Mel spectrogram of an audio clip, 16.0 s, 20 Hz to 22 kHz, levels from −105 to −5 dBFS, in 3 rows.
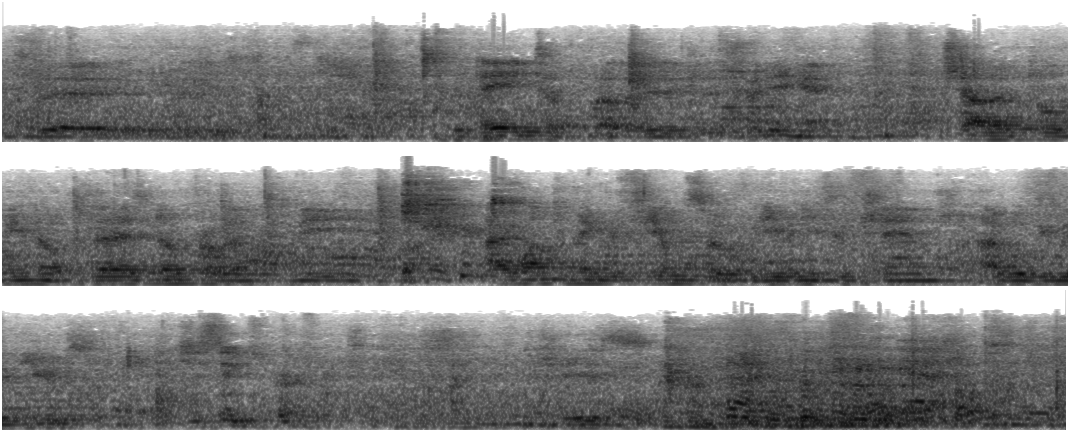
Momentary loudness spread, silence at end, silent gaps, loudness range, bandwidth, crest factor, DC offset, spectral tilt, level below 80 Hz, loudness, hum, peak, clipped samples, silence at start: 10 LU; 0 s; none; 5 LU; 12.5 kHz; 16 dB; under 0.1%; -4 dB/octave; -56 dBFS; -18 LUFS; none; -2 dBFS; under 0.1%; 0 s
